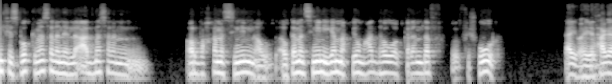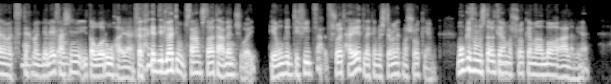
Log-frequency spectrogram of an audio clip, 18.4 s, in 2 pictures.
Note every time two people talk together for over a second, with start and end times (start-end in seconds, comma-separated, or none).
8.9-10.3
